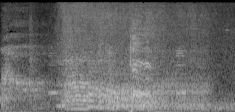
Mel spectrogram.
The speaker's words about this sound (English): It is indeed a fart. Oh. Fart.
